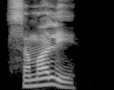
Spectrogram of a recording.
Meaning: Somalia (a country in East Africa, in the Horn of Africa)
- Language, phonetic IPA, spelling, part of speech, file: Russian, [səmɐˈlʲi], Сомали, proper noun, Ru-Сомали.ogg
